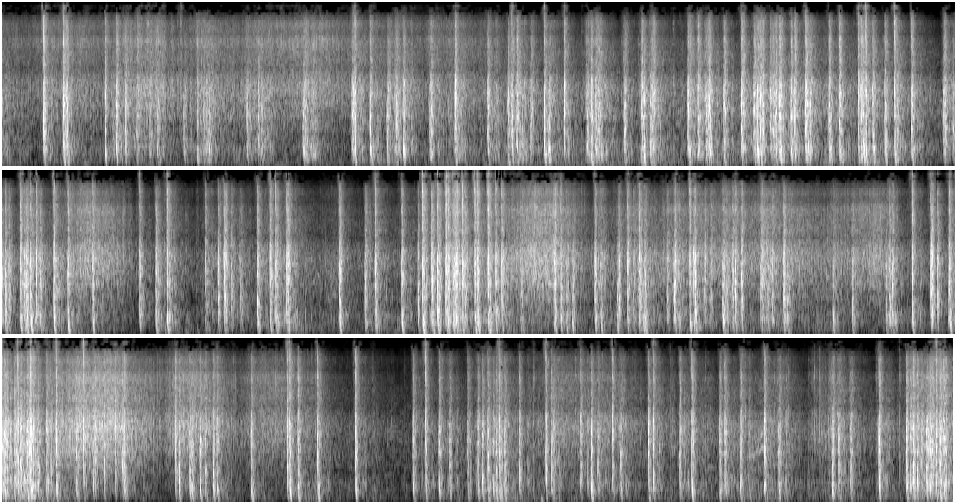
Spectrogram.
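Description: Aerial fireworks going off in a rapid, continuous barrage of bangs and crackles, with no pause, growing denser and louder about halfway through and again about two-thirds of the way in.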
